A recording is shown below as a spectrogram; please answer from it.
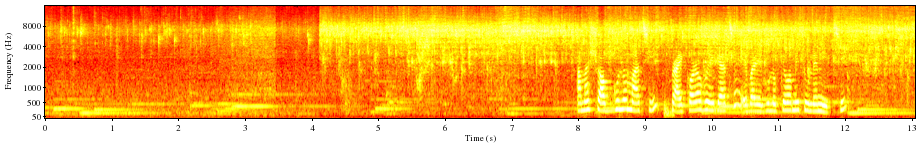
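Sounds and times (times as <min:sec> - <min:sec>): background music: 0:00.0 - 0:13.0
fish sizzling in hot oil: 0:00.0 - 0:13.0.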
